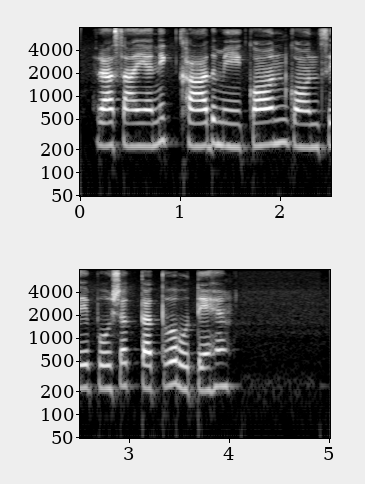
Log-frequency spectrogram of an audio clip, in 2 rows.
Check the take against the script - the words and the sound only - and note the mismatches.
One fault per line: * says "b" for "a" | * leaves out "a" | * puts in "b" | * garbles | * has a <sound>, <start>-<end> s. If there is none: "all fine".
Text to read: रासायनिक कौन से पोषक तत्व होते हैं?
* puts in "खाद में कौन"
